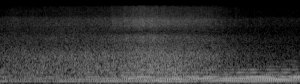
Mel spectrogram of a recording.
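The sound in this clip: Stormy sea waves wash against a fishing boat in a continuous, rushing roar. The surging noise stays steady and loud throughout, with no voices.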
